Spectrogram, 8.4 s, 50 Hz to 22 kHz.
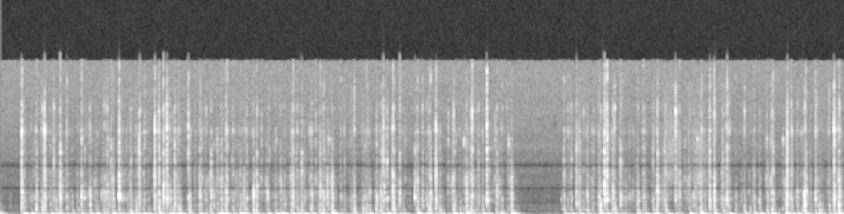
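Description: Fingertips of both hands type fast on a white compact 68-key Niz ATOM 68 keyboard with electro-capacitive switches, white plastic keycaps and a plastic case, resting on a wooden desk. A dense, steady stream of short, deep plastic key clacks carries on with a brief pause just past the five-second mark. The typing then resumes at the same quick pace.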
